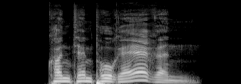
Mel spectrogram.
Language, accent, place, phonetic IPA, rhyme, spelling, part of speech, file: German, Germany, Berlin, [kɔnˌtɛmpoˈʁɛːʁən], -ɛːʁən, kontemporären, adjective, De-kontemporären.ogg
- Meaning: inflection of kontemporär: 1. strong genitive masculine/neuter singular 2. weak/mixed genitive/dative all-gender singular 3. strong/weak/mixed accusative masculine singular 4. strong dative plural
